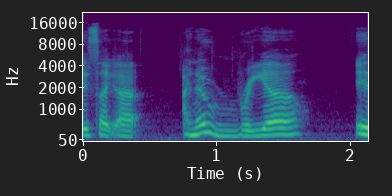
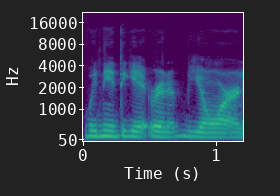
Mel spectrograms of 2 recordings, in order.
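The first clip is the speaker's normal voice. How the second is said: hushed mutter, lower and quieter; 5 semitones lower, 4 dB quieter than usual. Retelling a character's private remark, muttered under her breath. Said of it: "she's like kind of just under her breath".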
